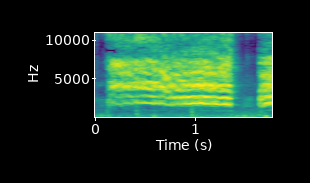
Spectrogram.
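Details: Baby raccoon at a licensed wildlife rehabilitator, one of two hungry youngsters wanting a bottle before cleaning, gives a single sustained, harsh, high-pitched wail of over a second, then a short second burst.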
